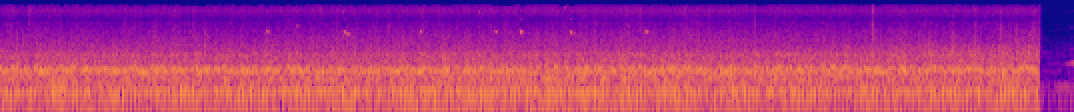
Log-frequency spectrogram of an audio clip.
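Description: Tractor engine and its PTO-driven rotavator seed drill running steadily under load, a constant mechanical hum. The sound cuts out abruptly for a moment near the end.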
